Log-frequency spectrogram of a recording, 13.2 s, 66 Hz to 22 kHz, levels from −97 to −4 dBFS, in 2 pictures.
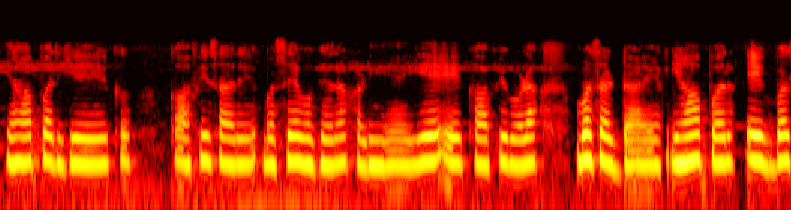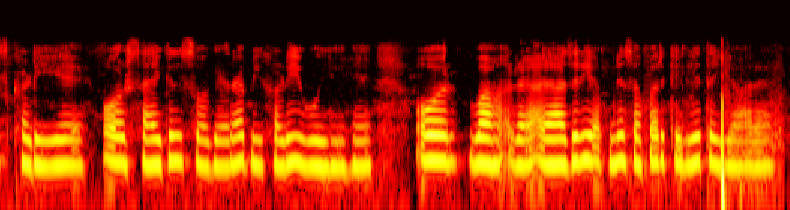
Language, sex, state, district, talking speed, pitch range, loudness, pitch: Hindi, female, Uttar Pradesh, Muzaffarnagar, 175 wpm, 235-255 Hz, -31 LUFS, 245 Hz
